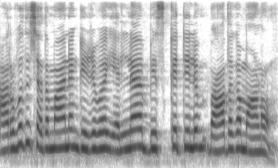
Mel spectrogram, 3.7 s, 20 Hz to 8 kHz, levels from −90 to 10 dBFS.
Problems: constant background noise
